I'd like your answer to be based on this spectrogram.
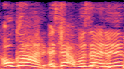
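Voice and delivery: high, worried, gasping voice.

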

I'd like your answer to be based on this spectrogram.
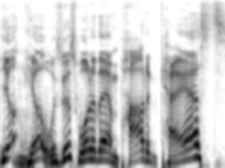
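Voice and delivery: put-on unsexy yokel voice. Opening the free episode, a co-host does the unsexy yokel voice. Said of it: "The unsexy yokel voice".

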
